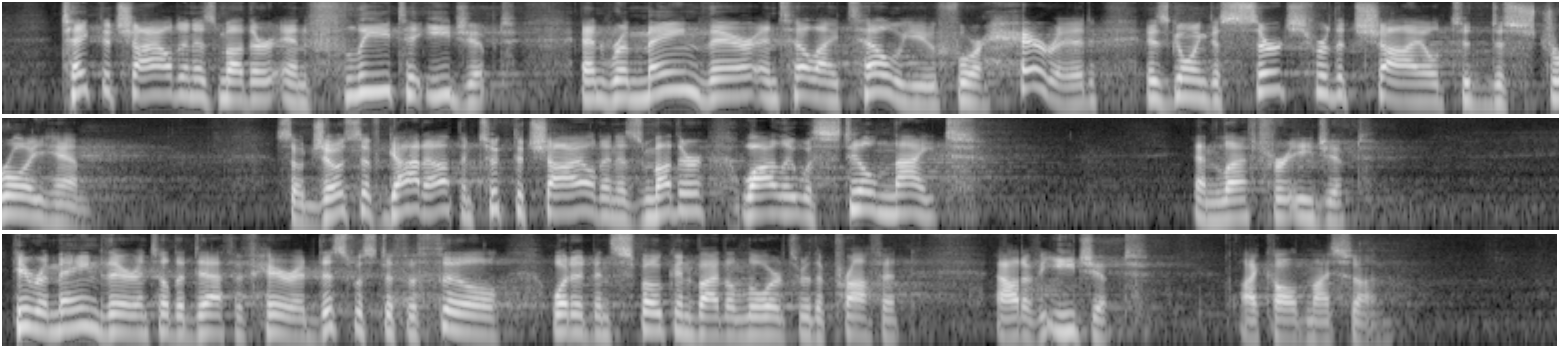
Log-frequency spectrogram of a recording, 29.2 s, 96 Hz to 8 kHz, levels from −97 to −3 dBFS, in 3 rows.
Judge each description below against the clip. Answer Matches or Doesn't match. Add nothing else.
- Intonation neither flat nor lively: Matches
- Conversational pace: Matches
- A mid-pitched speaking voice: Matches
